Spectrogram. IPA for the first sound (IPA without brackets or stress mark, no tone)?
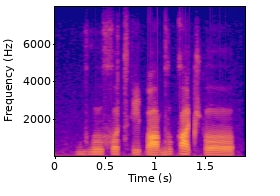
ɡʱ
